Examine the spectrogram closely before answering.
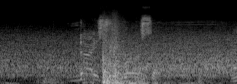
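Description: A heavy body slams down onto a wrestling mat with a loud thud.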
